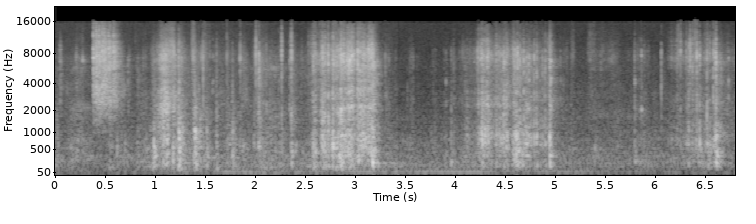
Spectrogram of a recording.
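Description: Brown packing tape on a cardboard box being cut and ripped open, in about five short scratchy bursts.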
